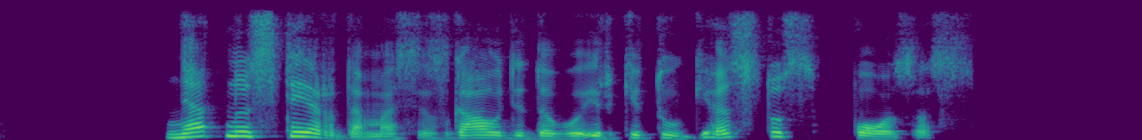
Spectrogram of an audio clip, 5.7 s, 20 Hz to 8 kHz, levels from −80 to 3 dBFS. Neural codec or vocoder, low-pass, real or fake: none; 7.2 kHz; real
